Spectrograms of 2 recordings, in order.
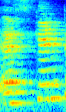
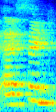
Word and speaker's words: ascent: Letter सी में जब भी सी एस के बाद आता है तो हम उसे साइलेंट मानते हैं। Just like in एसेंट, ASCENT, एस के बाद सी आ रहा है तो हम इसे एस्केंट नहीं पढ़ रहे हैं, हम इसे एसेंट पढ़ रहे हैं।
